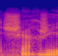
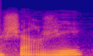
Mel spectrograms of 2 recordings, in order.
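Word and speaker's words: chargée: notice that if you put that at the feminine form, elle, then you will have to add this e at the end of chargé. Okay, so it will be the feminine form. You don't pronounce it because phonetically it doesn't exist, but you need to write it.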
